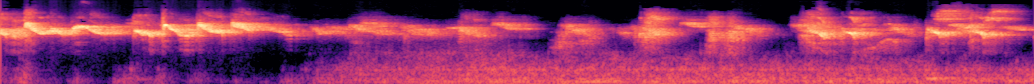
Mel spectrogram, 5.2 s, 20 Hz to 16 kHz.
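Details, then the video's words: Mata Puteh Raja white-eye in open song during warm humid weather, 20 March 2022: dense high twittering phrases open the clip, followed by quick bright chirps and short trilled bursts roughly three per second, over low background rumble. "Mata Puteh Raja Video 1 buka sing warm humid weather"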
